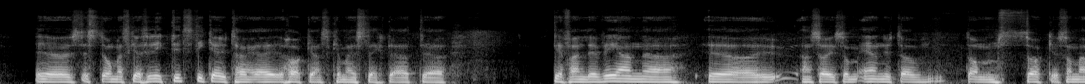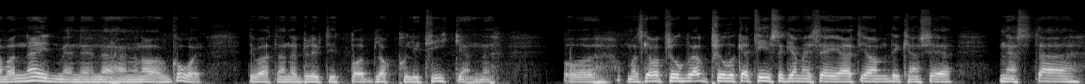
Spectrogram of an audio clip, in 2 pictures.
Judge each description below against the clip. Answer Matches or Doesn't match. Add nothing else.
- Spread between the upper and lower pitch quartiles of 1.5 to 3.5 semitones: Matches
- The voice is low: Matches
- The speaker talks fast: Doesn't match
